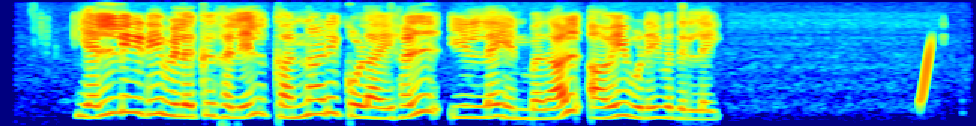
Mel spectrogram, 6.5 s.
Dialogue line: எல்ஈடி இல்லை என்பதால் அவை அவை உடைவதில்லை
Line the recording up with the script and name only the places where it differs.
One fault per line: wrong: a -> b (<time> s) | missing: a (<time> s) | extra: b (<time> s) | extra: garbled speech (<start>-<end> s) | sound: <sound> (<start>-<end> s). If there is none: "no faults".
extra: விளக்குகளில் கண்ணாடி குழாய்கள் (1.1 s)
missing: அவை (4.2 s)
sound: chirp (6.2-6.3 s)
